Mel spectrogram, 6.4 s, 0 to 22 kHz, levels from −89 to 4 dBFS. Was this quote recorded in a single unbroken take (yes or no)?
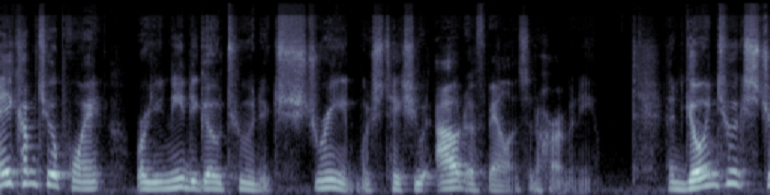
yes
